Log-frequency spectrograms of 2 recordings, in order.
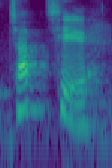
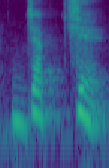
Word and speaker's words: japchae: Now, I never get the pronunciation of this dish right. Japchae? Very close. Japchae. Japchae.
